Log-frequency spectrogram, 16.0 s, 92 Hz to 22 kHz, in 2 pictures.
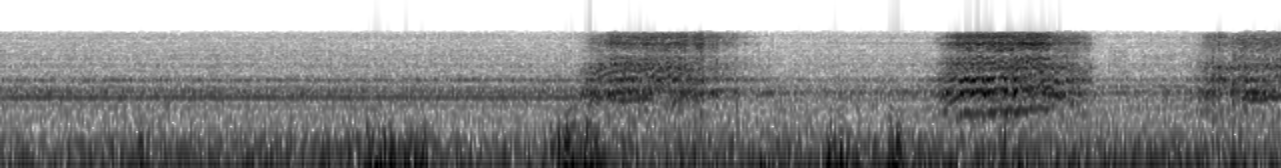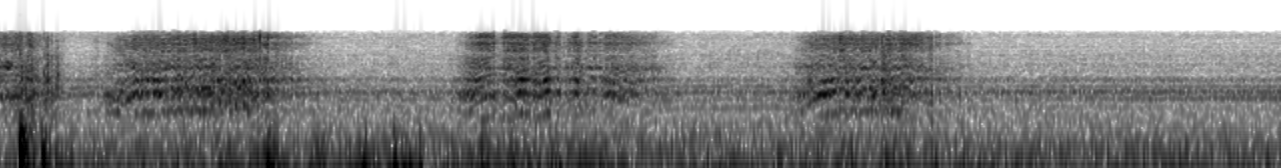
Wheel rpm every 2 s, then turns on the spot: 0, 20, 40, 70, 70, 60, 50, 0.
none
